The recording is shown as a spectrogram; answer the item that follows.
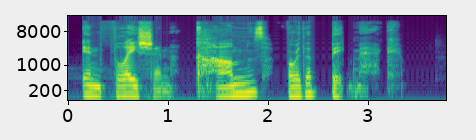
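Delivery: very slow, eerie, drawn-out spooky horror voice. Reading a headline aloud when asked to make it spooky: spooky horror voice. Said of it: "Make it spooky".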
